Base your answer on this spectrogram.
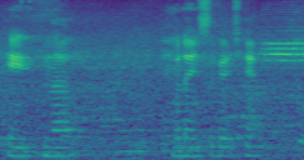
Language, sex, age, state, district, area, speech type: Gujarati, male, 45-60, Gujarat, Narmada, rural, spontaneous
